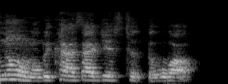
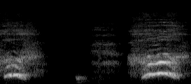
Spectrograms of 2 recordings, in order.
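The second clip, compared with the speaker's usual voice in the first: imitated winded breaths, the second one high; huffing and puffing; 13 semitones higher than usual. Retelling her winded walk to listeners, mock huffing breaths. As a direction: puff out air like you're winded from a walk. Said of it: "I was huffing and puffing".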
